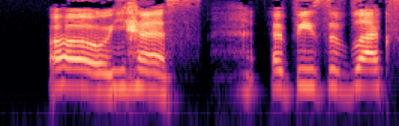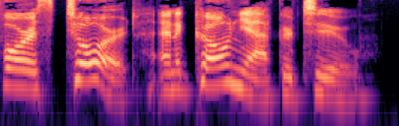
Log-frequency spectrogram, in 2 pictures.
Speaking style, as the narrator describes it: laughed Mrs

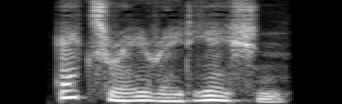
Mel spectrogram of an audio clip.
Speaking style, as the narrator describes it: the earring whispered

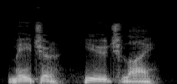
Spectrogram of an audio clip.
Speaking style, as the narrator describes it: he said dryly

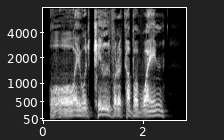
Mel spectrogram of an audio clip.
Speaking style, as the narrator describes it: muttered Tyrion

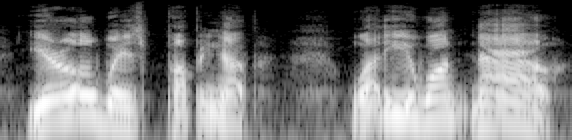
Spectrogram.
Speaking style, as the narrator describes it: he cried

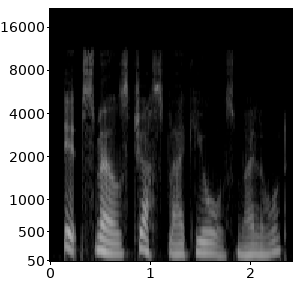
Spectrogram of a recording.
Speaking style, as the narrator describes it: she said, her tone arch

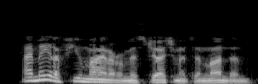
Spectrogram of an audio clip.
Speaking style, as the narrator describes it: she said with a mocking laugh

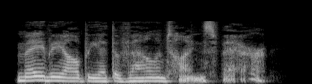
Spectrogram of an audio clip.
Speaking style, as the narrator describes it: he said in a husky, affected tone, a grossly oversimplified impersonation of Daniel

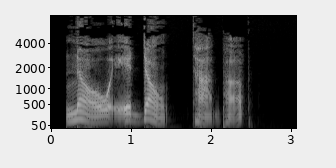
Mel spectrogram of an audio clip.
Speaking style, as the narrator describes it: Hildy says, a little too gently

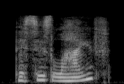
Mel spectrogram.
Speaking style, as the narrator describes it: Isabel whispered

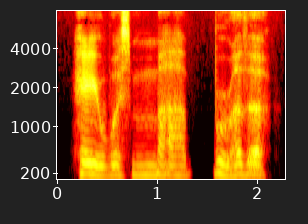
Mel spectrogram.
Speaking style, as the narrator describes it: Frank growls, but his voice breaks on the last syllable

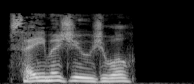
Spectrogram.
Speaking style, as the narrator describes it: he says, his voice sounding metallic through the speakers

